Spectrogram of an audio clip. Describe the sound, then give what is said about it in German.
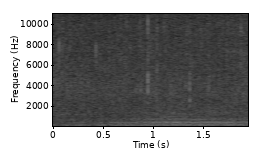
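Rain falling in a forest: a continuous, even hiss of rain with a low rumbling undertone, steady throughout and without any voices. “es regnet. Und ich habe keinen Schirm dabei.”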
